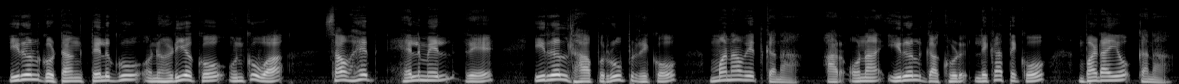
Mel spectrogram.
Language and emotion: Santali, neutral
